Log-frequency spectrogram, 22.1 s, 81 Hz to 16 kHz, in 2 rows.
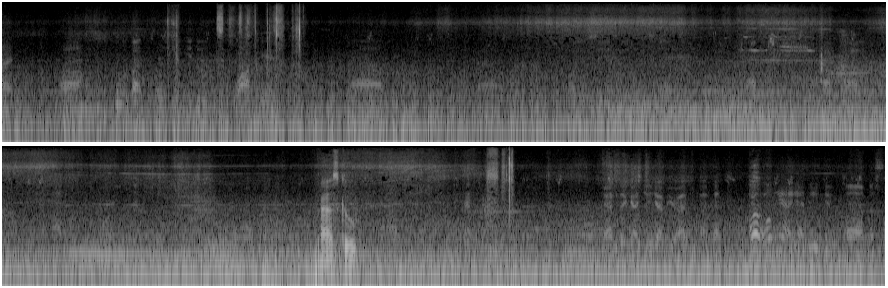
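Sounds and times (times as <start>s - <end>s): model airplane motor droning: 4.1s - 22.0s.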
